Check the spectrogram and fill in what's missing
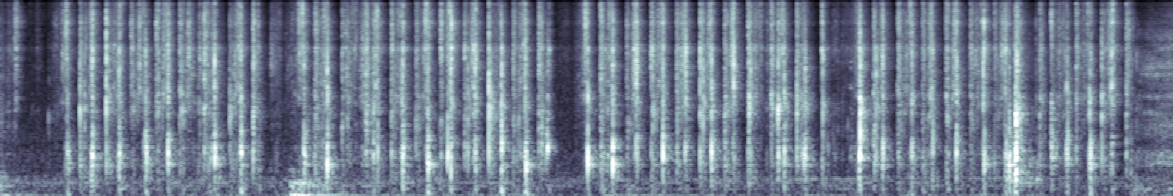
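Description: Rapid, crisp riffling and slapping of a deck of tarot cards being shuffled close by, bursts of quick flutters broken by short pauses, no talking.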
